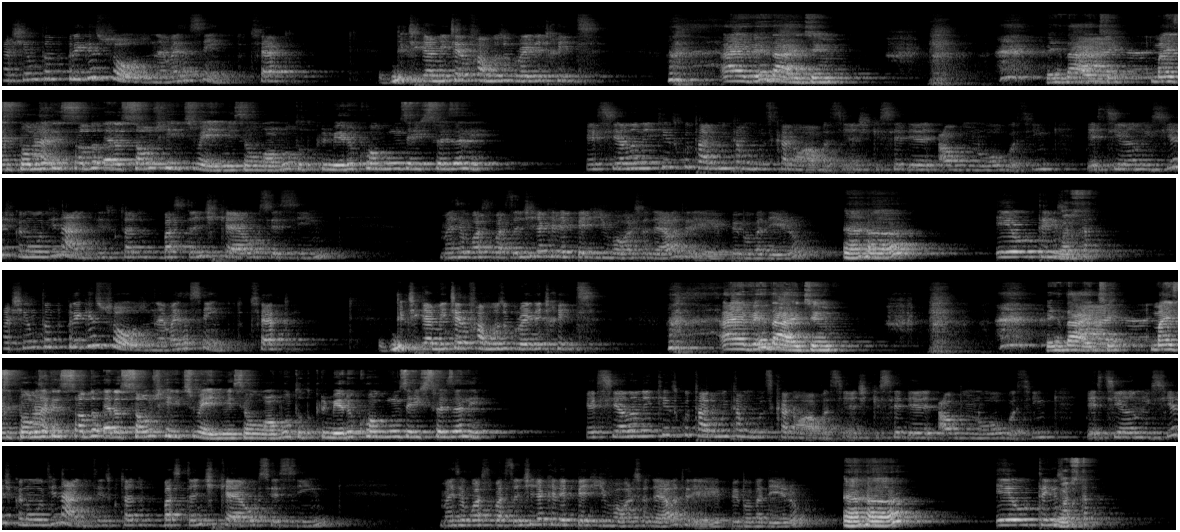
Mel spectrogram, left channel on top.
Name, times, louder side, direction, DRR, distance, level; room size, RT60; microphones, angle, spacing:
voice 1, 0.0-2.2 2.5-2.8 3.9-5.9 6.6-7.7 8.8-9.6 9.9-10.5 10.7-11.6 12.1-12.3 17.6-26.7 27.9-31.5 33.5-34.4, right 2 dB, 25° right, -3 dB, 3.3 m, -30 dB
voice 2, 3.8-4.1 7.2-8.4 10.4-11.2 11.5-16.6 31.9-32.6 34.0-34.4, right 4 dB, 65° right, 4 dB, 0.9 m, -23 dB
21.5 x 11.0 x 2.8 m, 1.1 s
head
